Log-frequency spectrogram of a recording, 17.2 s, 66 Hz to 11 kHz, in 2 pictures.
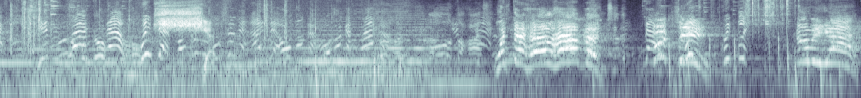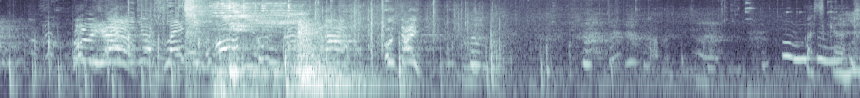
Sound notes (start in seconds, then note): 7.8 shouting orders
